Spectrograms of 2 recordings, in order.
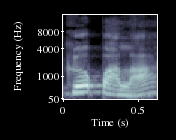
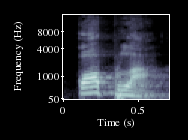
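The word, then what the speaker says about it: kepala: অনেক বাংলাদেশি ভাই বোনেরা মালয়েশিয়াতে দেখবেন এই কপালা শব্দটিকে বলে কপালা, কপলা। এটা ভাই মালয়েশিয়ানরা পিছনে পিছনে হাসাহাসি করে, সামনাসামনি না করলেও, কিন্তু বাস্তব কথা বলতে এটার সঠিক উচ্চারণ হবে কপালা।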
